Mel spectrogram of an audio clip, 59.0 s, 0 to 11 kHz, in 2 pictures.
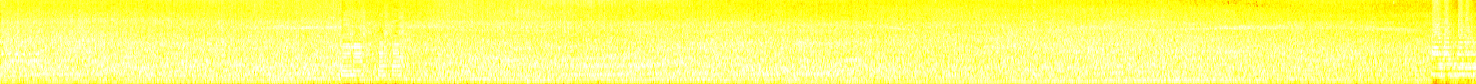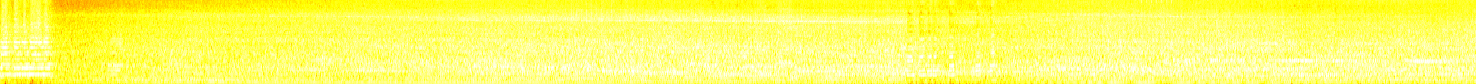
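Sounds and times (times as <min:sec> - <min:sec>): heavy trucks driving past: 0:00.0 - 0:59.0
truck horn blast: 0:06.8 - 0:08.3, 0:28.6 - 0:30.8, 0:31.6 - 0:32.1, 0:47.6 - 0:49.6.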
